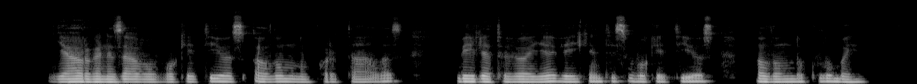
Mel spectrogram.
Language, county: Lithuanian, Kaunas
